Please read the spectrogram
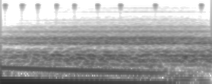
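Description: Deep cinematic boom of a logo-reveal sound effect, very loud, hitting just at the start and fading out over about a second and a half, with a low drone carrying on beneath it.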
